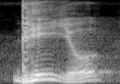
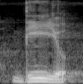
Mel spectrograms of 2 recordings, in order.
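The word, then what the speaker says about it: धियो: So it should not be Bhur Bhuvaha. It should be Bhur Bhuvaha. Bhargo and not Bhargo. Dhimahi, not Dhimahi. Dhiyo, not Dhiyo.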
